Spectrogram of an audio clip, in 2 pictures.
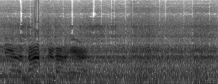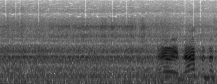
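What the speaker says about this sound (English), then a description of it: "It's getting windy as a bastard out here." Wind buffets a microphone outdoors, a steady low rumble over a motorcycle engine hum, with brief gusty bursts at the start and end.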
